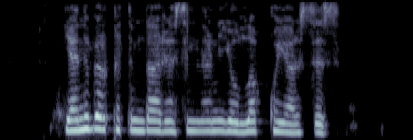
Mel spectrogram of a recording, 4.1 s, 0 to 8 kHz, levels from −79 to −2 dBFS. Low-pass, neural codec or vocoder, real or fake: 7.2 kHz; codec, 16 kHz, 8 kbps, FunCodec, trained on LibriTTS, 25 frames a second; fake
